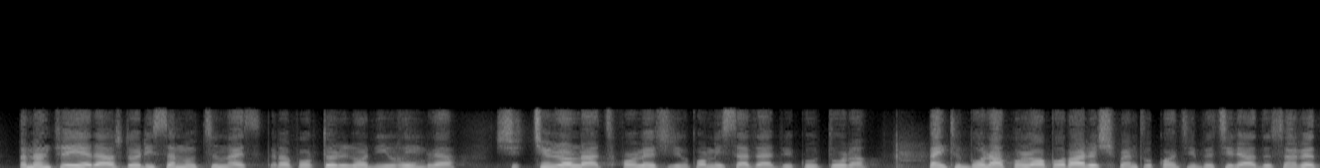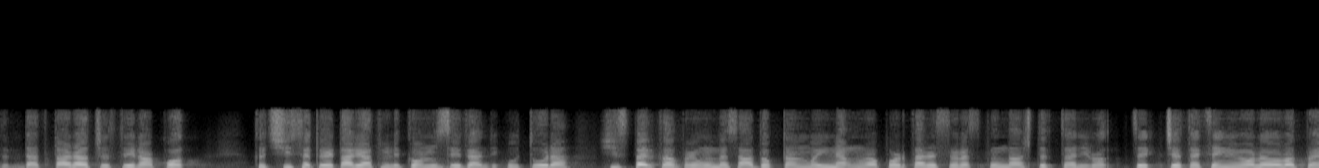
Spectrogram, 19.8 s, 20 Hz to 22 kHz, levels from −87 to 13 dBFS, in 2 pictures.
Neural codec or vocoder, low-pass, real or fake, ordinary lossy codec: codec, 16 kHz, 0.5 kbps, FunCodec, trained on Chinese and English, 25 frames a second; none; fake; none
